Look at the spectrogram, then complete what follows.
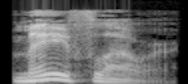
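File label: "mayflower", British English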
